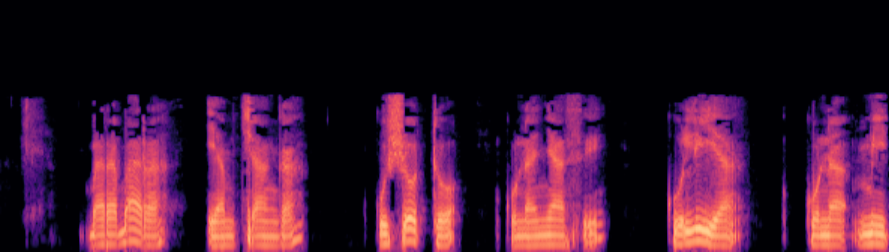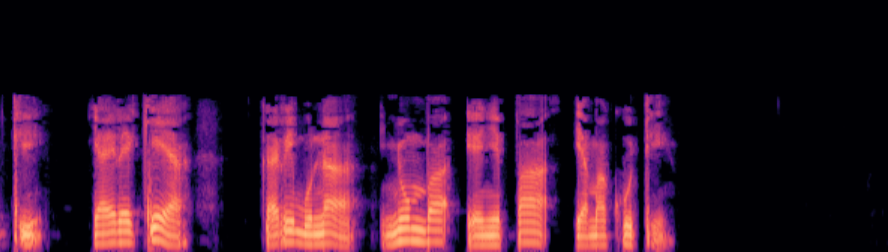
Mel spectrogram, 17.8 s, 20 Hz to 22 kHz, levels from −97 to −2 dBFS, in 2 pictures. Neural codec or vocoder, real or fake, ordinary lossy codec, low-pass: none; real; MP3, 24 kbps; 5.4 kHz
